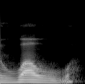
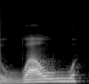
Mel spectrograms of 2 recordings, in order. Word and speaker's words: و: C'est le waouh. Il fait le son ouah. Et il fait aussi ouh.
